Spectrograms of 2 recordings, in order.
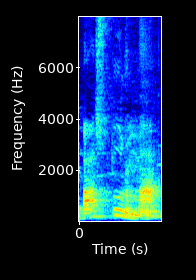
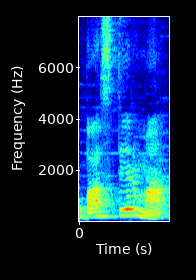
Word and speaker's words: Basterma: therefore their own pronunciation The Armenian version is Basturma in Eastern Armenian or Basterma in Western Armenian Later on, we will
